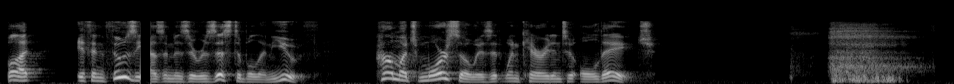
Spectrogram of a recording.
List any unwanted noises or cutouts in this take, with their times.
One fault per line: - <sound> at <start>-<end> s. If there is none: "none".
- dropout at 1.4-1.5 s
- sigh at 7.9-9.4 s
